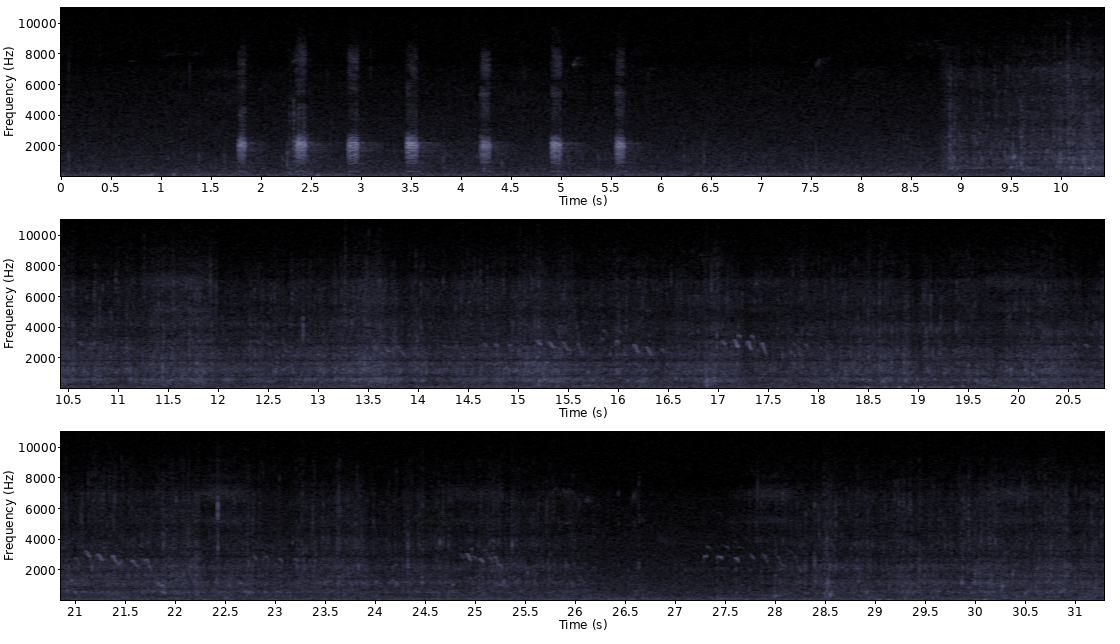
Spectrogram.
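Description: A duck quacks seven times in a quick, evenly spaced series, about half a second apart. Then, from about nine seconds in, water sloshes steadily as a person in waders wades through shallow water, with faint high chirps over it.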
